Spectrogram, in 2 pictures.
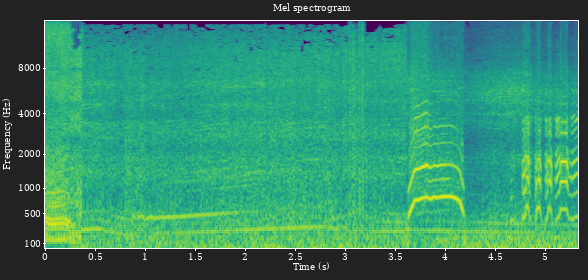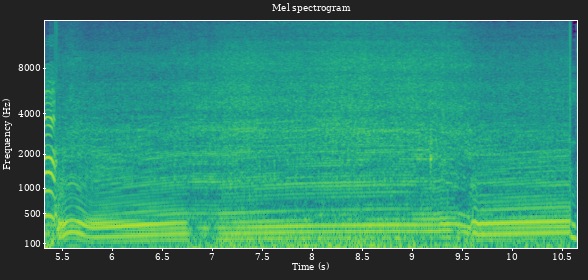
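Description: Motorcycle engines under way: first a bike accelerating with its engine note rising slowly, then another motorcycle pulling through the gears, its pitch climbing steadily and dropping at gear changes about seven seconds and nine and a half seconds in.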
